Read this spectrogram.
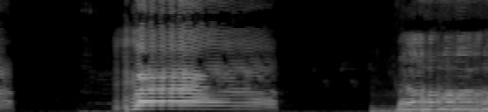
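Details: Goat giving one long, drawn-out wavering bleat lasting about a second and a half, followed after a short silence by the start of a second loud, nasal bleat.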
